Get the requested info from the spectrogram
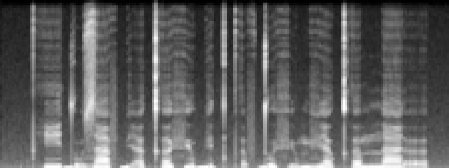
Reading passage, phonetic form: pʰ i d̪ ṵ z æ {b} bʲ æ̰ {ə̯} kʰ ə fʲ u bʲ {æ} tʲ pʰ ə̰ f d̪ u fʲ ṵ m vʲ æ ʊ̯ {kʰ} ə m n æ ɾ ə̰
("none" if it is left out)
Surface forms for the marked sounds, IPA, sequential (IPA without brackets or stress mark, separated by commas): f, ə̯, ə, kʰ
